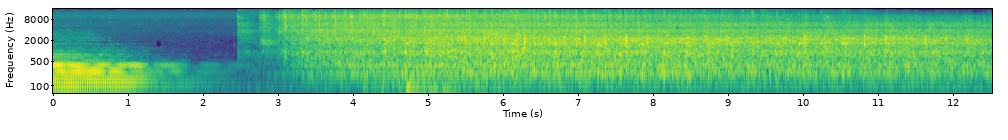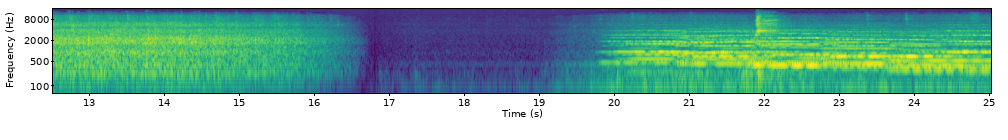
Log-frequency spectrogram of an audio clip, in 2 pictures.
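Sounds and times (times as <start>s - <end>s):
audience applauding: 2.5s - 16.5s.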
